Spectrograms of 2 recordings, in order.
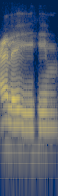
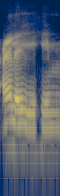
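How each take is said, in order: No difference in how they are said.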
